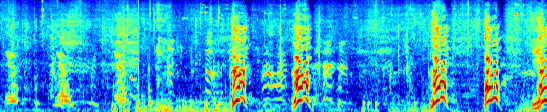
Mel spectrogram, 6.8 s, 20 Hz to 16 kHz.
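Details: Basset Hounds out on a group walk of 23 dogs covering 5 miles around Ham Hill, Somerset; deep, arched bays and barks repeat irregularly, several loud ones near the end, with a human voice faintly underneath.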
